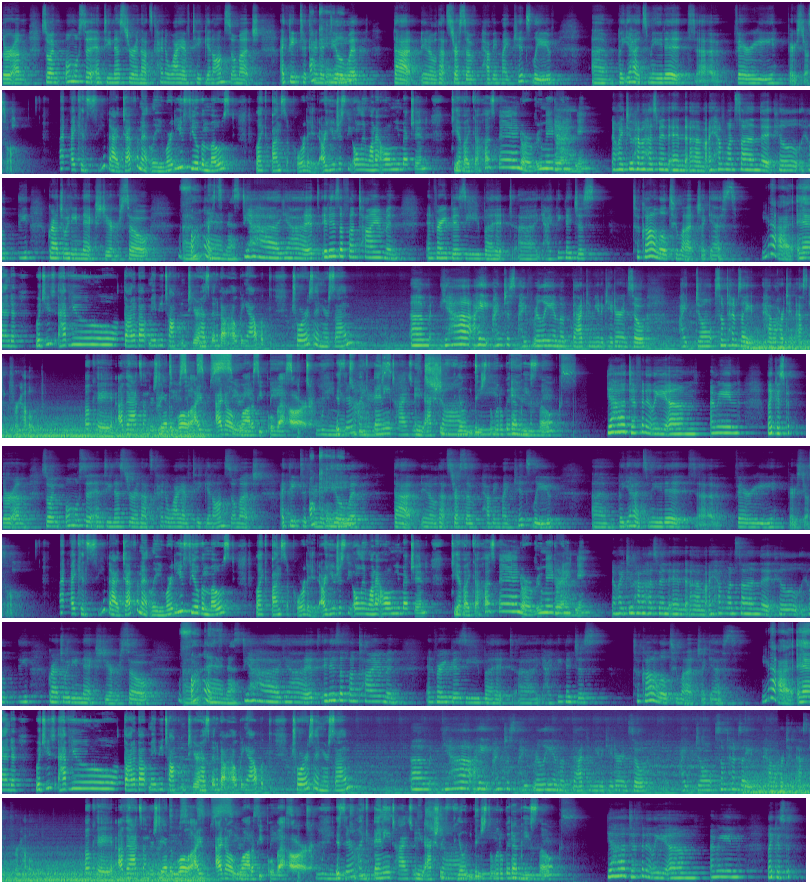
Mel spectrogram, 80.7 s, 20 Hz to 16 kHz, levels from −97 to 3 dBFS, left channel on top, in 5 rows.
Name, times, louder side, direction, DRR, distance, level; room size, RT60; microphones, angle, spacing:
voice 1, 0.0-7.1 7.8-11.0 11.2-11.5 11.8-14.3 14.7-15.5 15.7-16.4 27.2-27.7 28.3-35.4 35.9-36.5 37.1-42.3 42.6-44.1 44.9-46.8 56.6-61.7 62.0-65.3 71.7-72.0 76.7-78.5 78.8-80.4, left 3 dB, 75° left, 6 dB, 1.9 m, -28 dB
voice 2, 6.1-7.0 17.3-27.9 35.8-37.0 47.5-55.5 66.3-75.7, right 2 dB, 10° right, 10 dB, 1.1 m, -25 dB
sound 1, 51.8-64.0, right 1 dB, 55° right, 2.4 m, -41 dB
sound 2, 63.3-68.7, equal, 85° right, 3.0 m, -27 dB
Female speech woman speaking, 67.7-74.5 74.8-76.1, left 6 dB, 45° left, 1.3 m, -29 dB
26.5 x 17.5 x 9.5 m, 1.0 s
head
